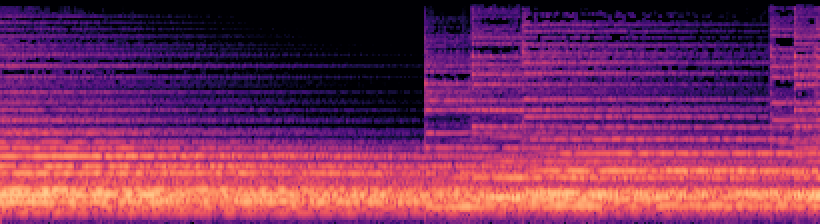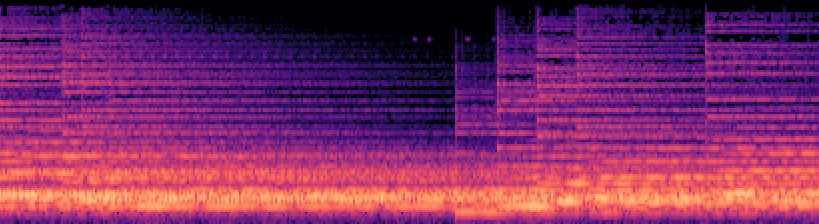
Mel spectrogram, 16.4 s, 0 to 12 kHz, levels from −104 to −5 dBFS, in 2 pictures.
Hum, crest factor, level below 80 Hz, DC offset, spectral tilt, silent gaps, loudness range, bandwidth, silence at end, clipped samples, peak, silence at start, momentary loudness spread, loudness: none; 14 dB; -76 dBFS; under 0.1%; -7.5 dB/octave; none; 2 LU; 9.2 kHz; 0 s; under 0.1%; -10 dBFS; 0 s; 5 LU; -25 LUFS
